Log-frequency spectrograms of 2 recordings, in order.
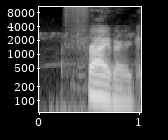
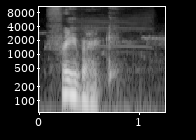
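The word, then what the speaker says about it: Freiburg: let's do this one fryberg no freeberg it is freeberg okay freeberg more freeberg no it's free free be free no it's Borg Borg freeberg freeborg it's been so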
